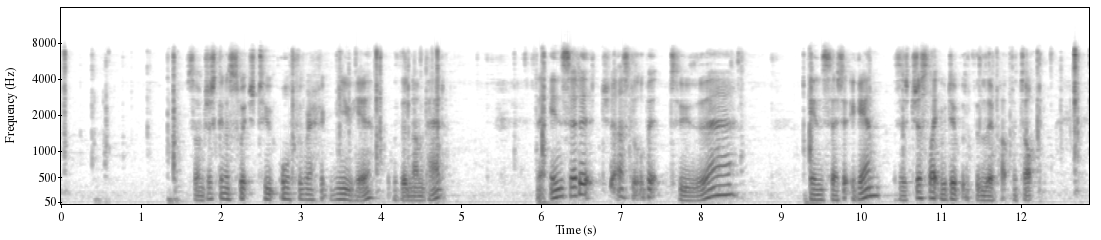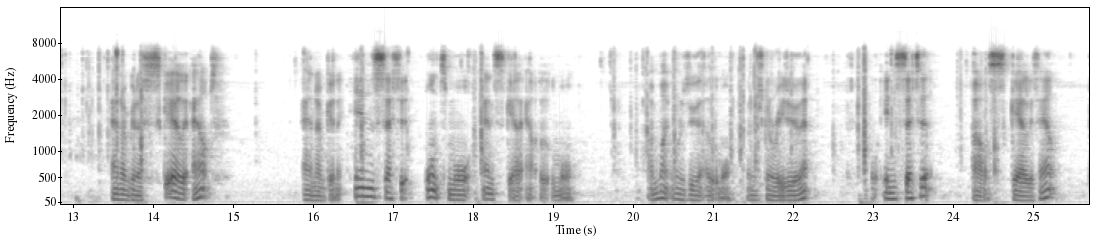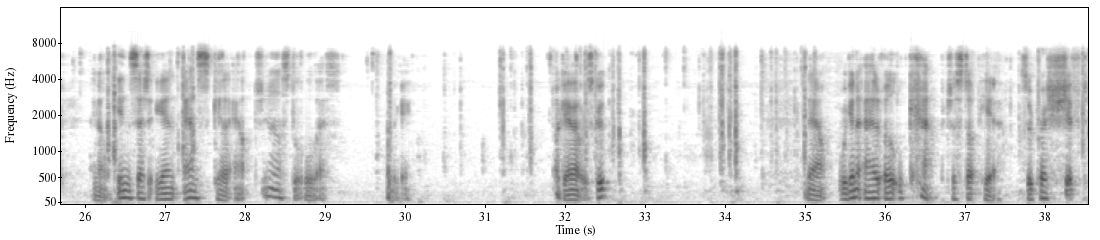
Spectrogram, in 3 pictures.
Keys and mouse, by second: 0.3 shift+KP_3, 1.2 KP_5, 4.8-6.8 middle drag, 9.2 i, 12.3 middle click, 13.7 s, 16.4 i, 17.9 s, 20.3 ctrl+z, 20.8 ctrl+z, 21.2 ctrl+z, 22.7 i, 24.3 s, 26.2 i, 27.1 s, 29.8 middle click, 31.3 middle click, 32.5 a, 32.9 Tab, 34.0 Tab, 38.4 shift+a.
